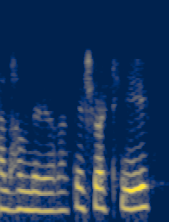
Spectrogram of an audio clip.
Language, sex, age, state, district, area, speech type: Kashmiri, female, 18-30, Jammu and Kashmir, Kulgam, rural, conversation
